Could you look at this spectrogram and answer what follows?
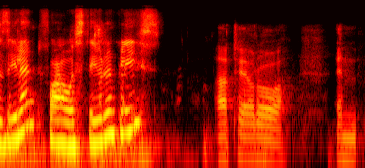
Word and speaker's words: Aotearoa: Can I ask you, to pronounce the Maori name of New Zealand for our student, please? Aotearoa.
